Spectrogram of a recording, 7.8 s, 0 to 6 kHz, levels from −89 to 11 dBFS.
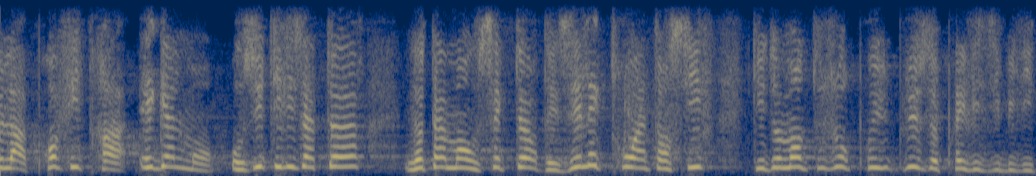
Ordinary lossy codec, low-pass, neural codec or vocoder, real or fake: Opus, 32 kbps; 5.4 kHz; none; real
